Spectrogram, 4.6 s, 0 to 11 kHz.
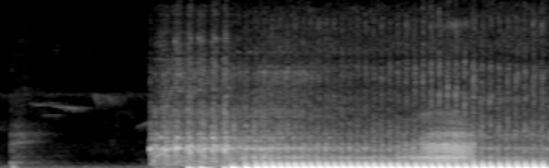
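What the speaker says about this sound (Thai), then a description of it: "มาสตาร์ทฟังเสียงเครื่องยนต์กันนะครับ" A single click, then a 2018 Yamaha YZF-R15 sport motorcycle engine cranks and roars to life, settling into a loud, steady, throbbing idle close by.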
